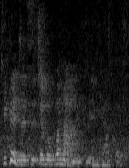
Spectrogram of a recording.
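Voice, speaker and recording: A woman's voice: mid-range voice, fairly quick. A woman chemistry teacher giving a patient step-by-step lecture, often checking whether her students follow. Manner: patient, explains step by step, checks understanding by calling students "beta". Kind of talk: classroom lecture mixing Hindi and English terms. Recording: echoey room, faint background hum.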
